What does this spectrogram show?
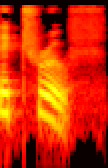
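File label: "HIPPED ROOF", English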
